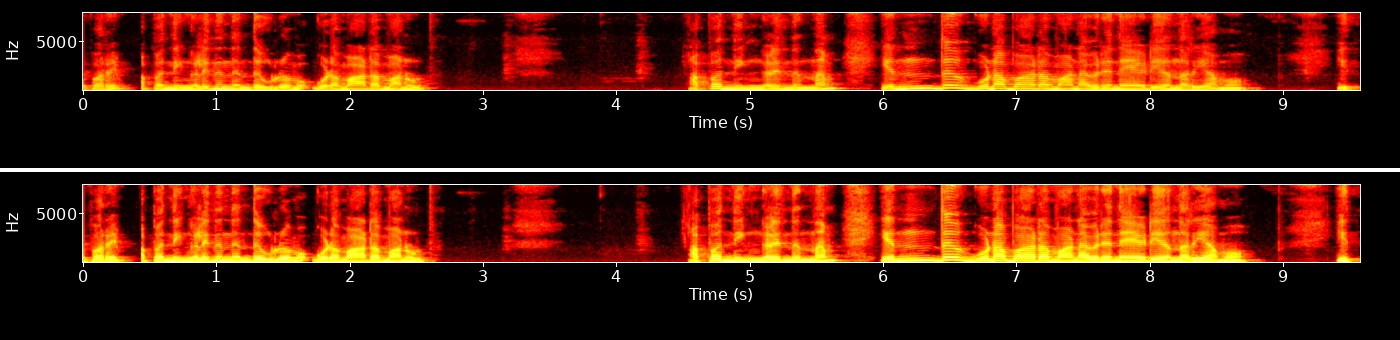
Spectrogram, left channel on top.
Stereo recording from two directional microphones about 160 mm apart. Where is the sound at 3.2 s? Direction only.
40° right (ahead or behind).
